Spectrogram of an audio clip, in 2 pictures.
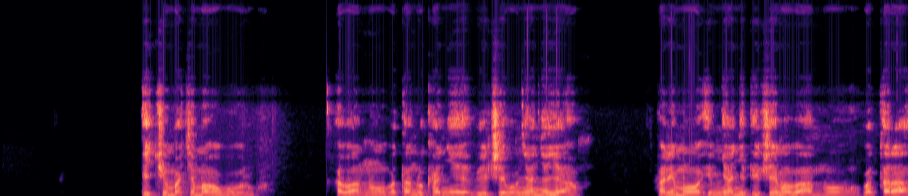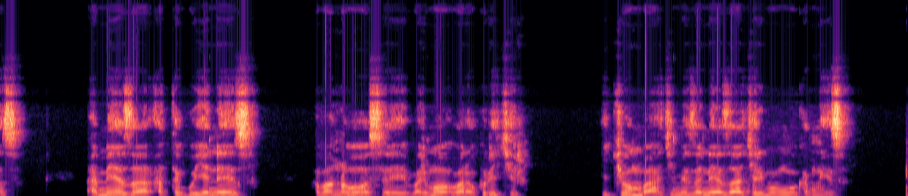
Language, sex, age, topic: Kinyarwanda, female, 36-49, finance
